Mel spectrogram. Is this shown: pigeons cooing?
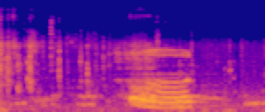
yes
